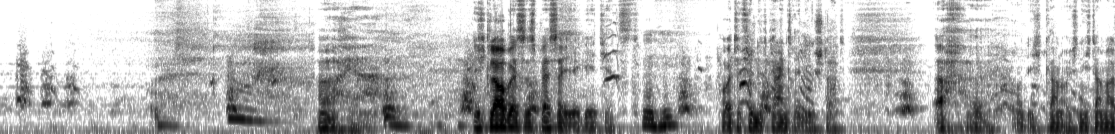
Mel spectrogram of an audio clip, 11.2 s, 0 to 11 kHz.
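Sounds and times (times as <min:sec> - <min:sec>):
sick sled dogs in a box whimpering and whining: 0:00.0 - 0:01.4, 0:03.6 - 0:11.1
speech: 0:04.7 - 0:08.8, 0:09.4 - 0:11.1.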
